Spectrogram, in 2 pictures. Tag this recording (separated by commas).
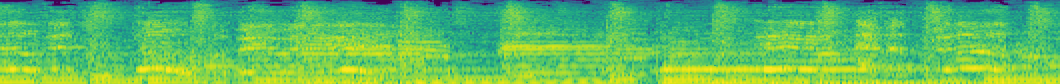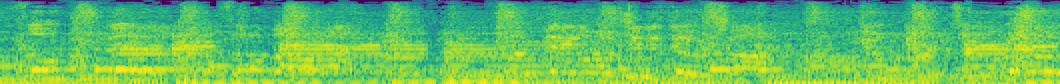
Guitar, Musical instrument, Plucked string instrument, Country, Music, Bass guitar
